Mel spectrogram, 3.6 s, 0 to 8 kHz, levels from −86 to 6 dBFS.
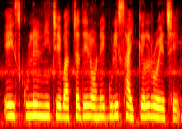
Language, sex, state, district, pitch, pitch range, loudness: Bengali, female, West Bengal, Alipurduar, 210 Hz, 200-215 Hz, -15 LUFS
